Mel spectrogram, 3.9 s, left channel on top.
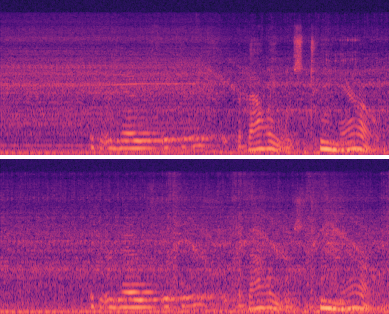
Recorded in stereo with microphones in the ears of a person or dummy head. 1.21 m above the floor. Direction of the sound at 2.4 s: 75° left (ahead or behind).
